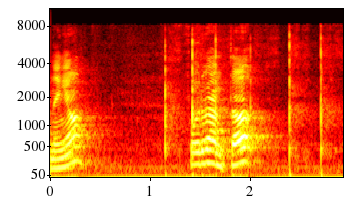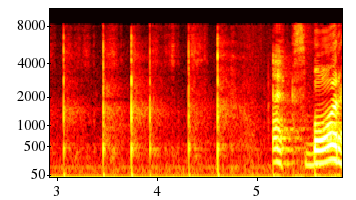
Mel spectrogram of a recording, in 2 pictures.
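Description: Chalk taps and scrapes on a blackboard.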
